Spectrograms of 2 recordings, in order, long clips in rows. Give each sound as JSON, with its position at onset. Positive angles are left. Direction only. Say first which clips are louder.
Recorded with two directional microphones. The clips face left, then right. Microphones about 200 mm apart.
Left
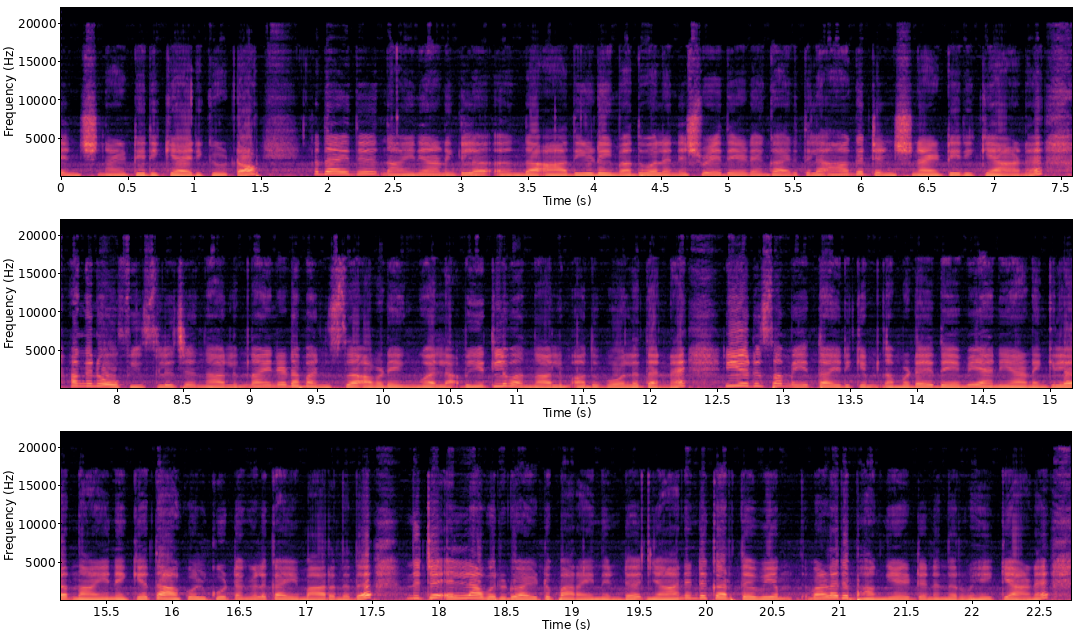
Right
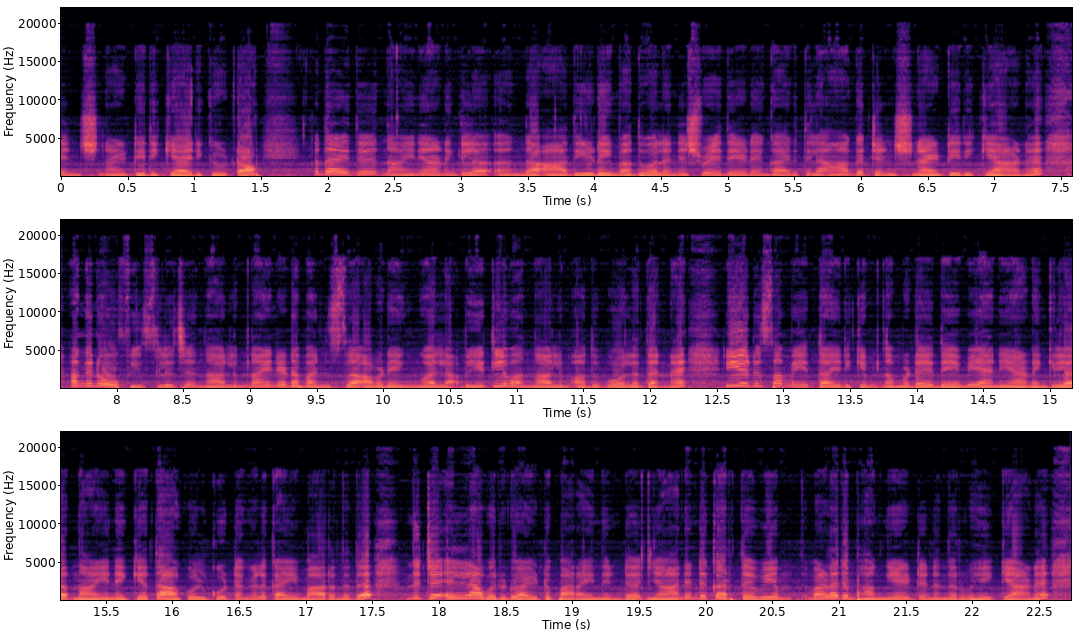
{"t": 0.5, "sound": "speech", "louder": "left 2 dB", "side_deg": 55}
{"t": 2.6, "sound": "a woman's voice", "louder": "left 3 dB", "side_deg": 50}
